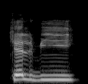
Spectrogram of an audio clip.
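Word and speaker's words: كلب: Kelbi, qalbi, qalbi, mon cœur. Kelbi, mon chien. C'est une différence, n'est-ce pas? Kelb, chien. Qalb, le cœur. Donc faites attention à bien prononcer.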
